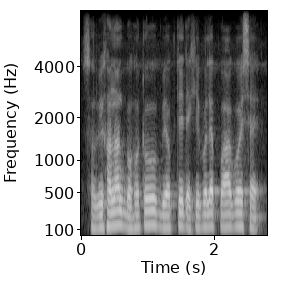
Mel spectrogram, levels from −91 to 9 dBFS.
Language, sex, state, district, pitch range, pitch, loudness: Assamese, male, Assam, Hailakandi, 120-130 Hz, 125 Hz, -17 LUFS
